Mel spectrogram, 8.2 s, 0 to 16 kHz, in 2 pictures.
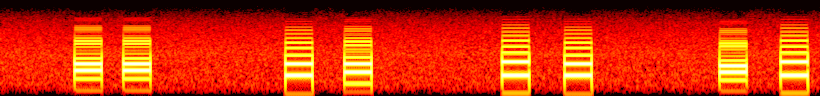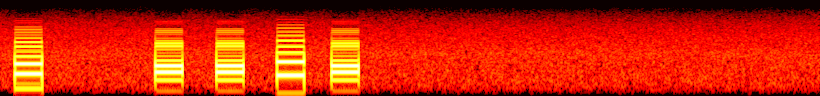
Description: DTMF, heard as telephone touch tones, dialled by hand, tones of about 140 ms. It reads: 00 28 32 735 7737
